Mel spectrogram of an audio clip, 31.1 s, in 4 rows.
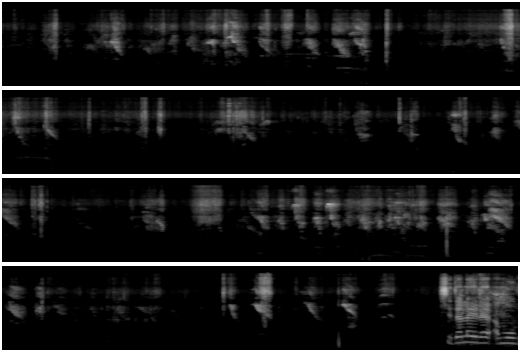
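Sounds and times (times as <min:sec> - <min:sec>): birds chirping: 0:06.2 - 0:31.0.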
